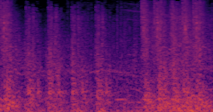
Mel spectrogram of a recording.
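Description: Turret gunfire in the video game Borderlands, a dense rapid burst of automatic shots rattling continuously for a couple of seconds, loud and close.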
